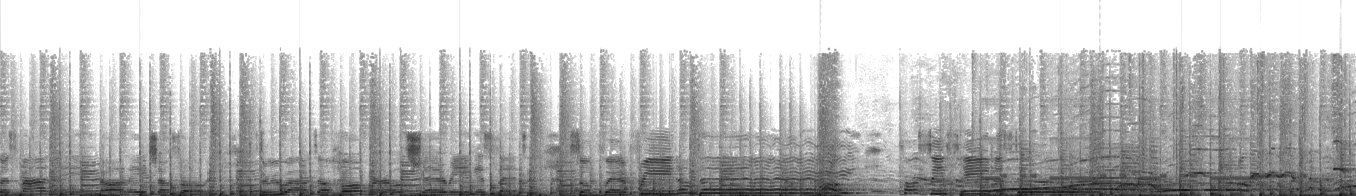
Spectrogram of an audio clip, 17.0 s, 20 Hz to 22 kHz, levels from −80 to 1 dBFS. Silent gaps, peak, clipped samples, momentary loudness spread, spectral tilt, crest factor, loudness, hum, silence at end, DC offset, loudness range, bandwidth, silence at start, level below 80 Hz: none; 0 dBFS; under 0.1%; 5 LU; -5 dB/octave; 12 dB; -11 LUFS; none; 0 s; under 0.1%; 3 LU; 17 kHz; 0 s; -24 dBFS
